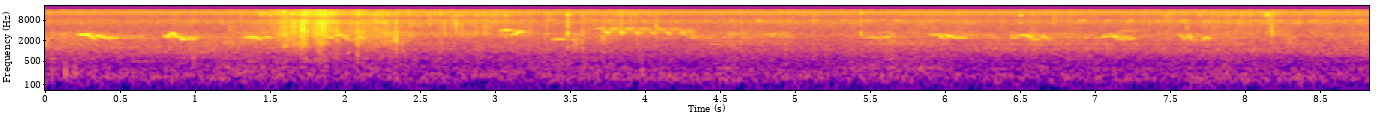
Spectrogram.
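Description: Near silence: faint open-air ambience with a small bird chirping again and again, and a brief rustle just under two seconds in.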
